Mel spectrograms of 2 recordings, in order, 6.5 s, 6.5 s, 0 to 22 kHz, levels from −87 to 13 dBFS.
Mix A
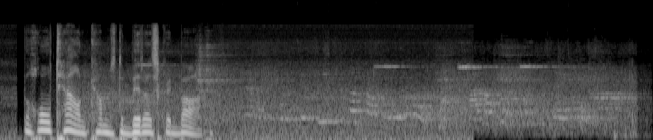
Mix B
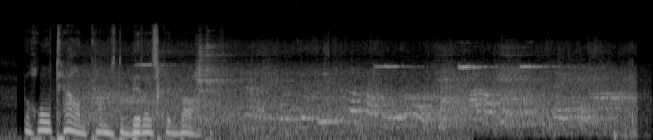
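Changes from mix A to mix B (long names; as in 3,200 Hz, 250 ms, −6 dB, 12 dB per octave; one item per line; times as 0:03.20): speech −12.0 dB
background: send −6.5 dB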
